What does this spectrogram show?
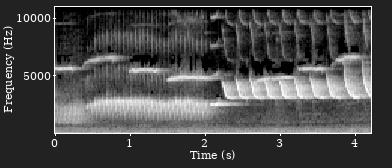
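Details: Canary song meant to train young canaries: a buzzy sustained trill under a thin high whistle, then a quick run of repeated looping whistled notes, roughly eight in two seconds.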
